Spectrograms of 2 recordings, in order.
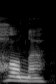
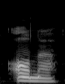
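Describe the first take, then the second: First: The word begins with an audible H sound. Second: The word begins directly with a vowel sound. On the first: The speaker calls it wrong. "We don't say honour" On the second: The speaker calls it right. "it's honour"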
